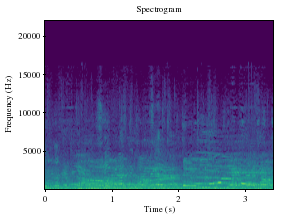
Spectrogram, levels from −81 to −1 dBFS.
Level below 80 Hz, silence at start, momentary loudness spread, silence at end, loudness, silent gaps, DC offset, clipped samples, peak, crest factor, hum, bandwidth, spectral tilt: -36 dBFS; 0 s; 3 LU; 0 s; -28 LUFS; none; under 0.1%; under 0.1%; -14 dBFS; 12 dB; none; 16 kHz; -5.5 dB/octave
